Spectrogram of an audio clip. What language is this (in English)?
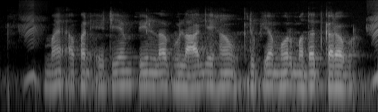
Chhattisgarhi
